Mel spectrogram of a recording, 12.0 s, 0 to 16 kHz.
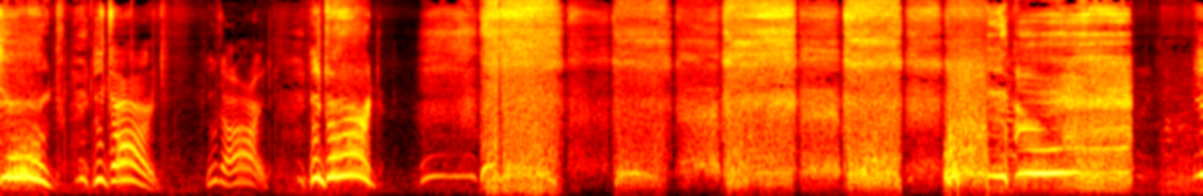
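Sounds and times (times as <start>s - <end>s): person huffing and hissing: 4.2s - 11.3s.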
